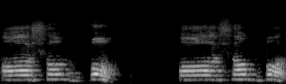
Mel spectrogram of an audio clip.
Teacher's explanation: এই জফলা থাকার কারণে এই অটা ওকার হয়ে যাবে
